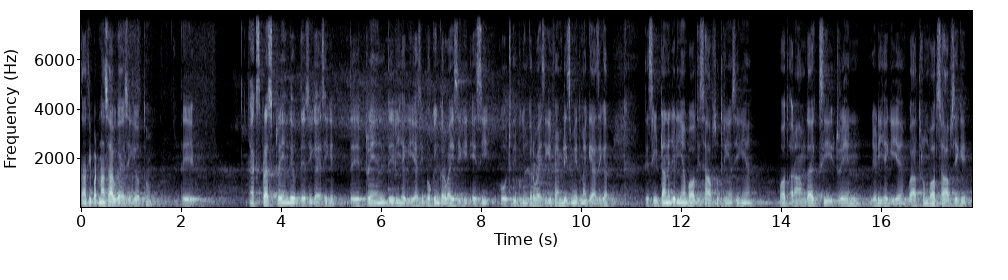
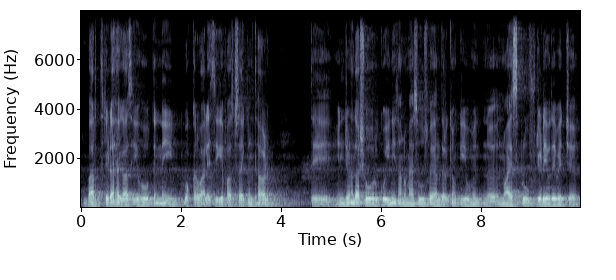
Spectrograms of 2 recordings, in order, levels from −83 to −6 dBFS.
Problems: constant background noise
